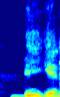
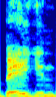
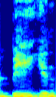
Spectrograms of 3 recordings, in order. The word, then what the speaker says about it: Begin: How is it his last name pronounced? Began.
